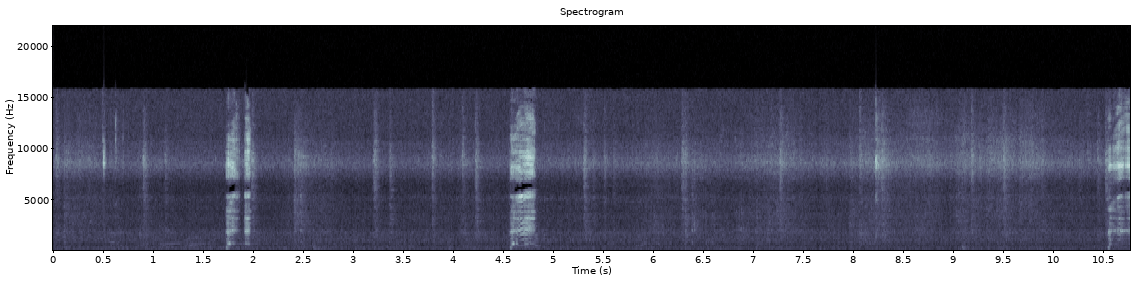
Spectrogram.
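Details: Hiccups recorded in a parking lot before eating a Subway meal; sharp, brief throat catches at irregular intervals, about four over ten seconds, against quiet background: hiccups.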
